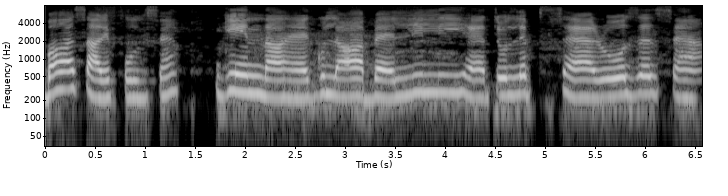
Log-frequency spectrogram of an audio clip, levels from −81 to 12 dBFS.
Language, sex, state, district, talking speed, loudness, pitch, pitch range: Hindi, female, Chhattisgarh, Balrampur, 125 wpm, -13 LUFS, 235 Hz, 220-260 Hz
